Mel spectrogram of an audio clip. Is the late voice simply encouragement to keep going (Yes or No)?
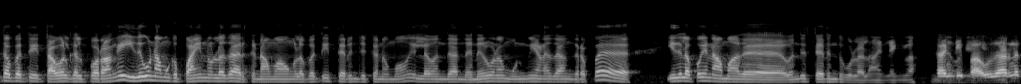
No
